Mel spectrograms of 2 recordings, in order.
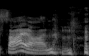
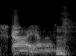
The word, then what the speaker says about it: Scion: pretty much that's an expensive Scion know is that how you say it I thought it was skion SK I'm familiar with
